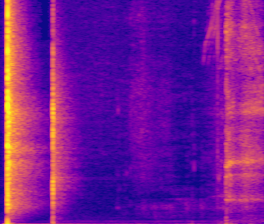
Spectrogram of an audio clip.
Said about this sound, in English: Okay. So we're going to stop it here. Give it a clap.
